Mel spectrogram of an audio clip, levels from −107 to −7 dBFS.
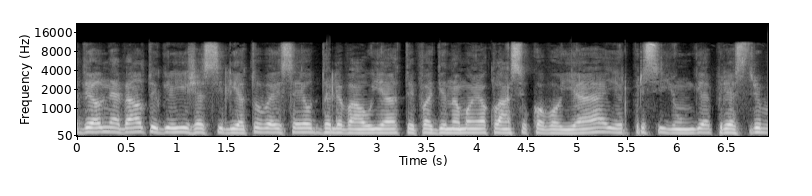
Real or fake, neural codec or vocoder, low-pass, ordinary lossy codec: real; none; 10.8 kHz; AAC, 48 kbps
